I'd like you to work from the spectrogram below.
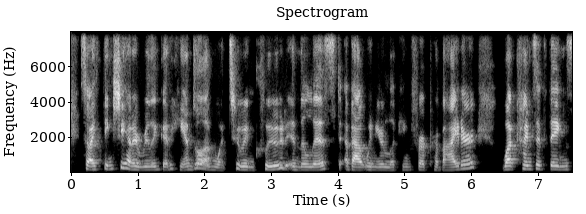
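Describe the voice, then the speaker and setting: A normal speaking voice from a woman, pitched fairly low, moderate in pace, with ordinary pitch variation. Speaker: behavior analysis professor. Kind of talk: presentation.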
